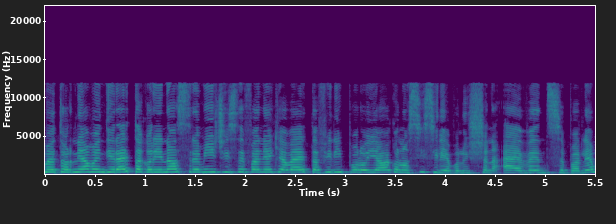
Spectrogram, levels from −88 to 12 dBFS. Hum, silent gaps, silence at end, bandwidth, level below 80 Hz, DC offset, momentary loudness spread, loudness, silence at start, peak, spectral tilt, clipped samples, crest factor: none; none; 0 s; 12 kHz; -78 dBFS; under 0.1%; 8 LU; -31 LUFS; 0 s; -14 dBFS; -1.5 dB/octave; under 0.1%; 16 dB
